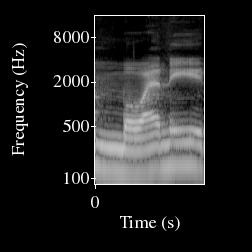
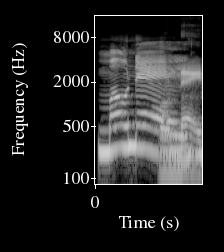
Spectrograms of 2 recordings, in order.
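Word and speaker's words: Monáe: Janelle Moni. Did I pronounce that right? Monet.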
